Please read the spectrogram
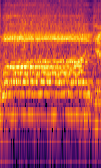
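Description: Worship team and congregation singing a Chinese worship song with band accompaniment, holding one long note with a wavering pitch. The note breaks off near the end as the next phrase begins.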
